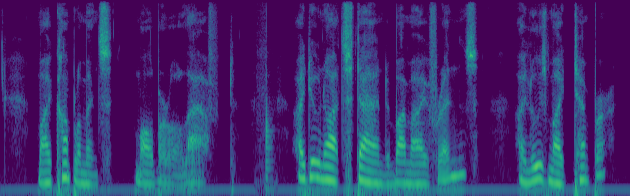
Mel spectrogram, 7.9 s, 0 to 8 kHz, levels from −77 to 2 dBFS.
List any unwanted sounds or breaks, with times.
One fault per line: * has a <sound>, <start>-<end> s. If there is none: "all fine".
* has a thud, 3.2-3.4 s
